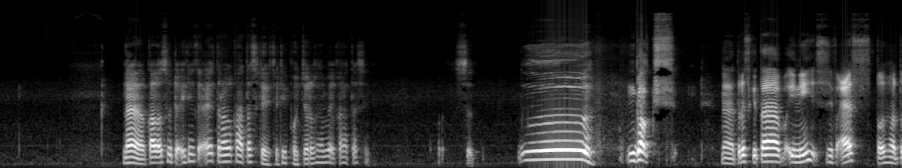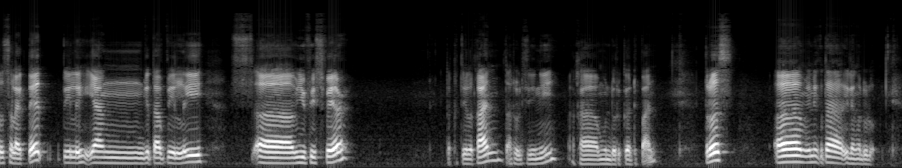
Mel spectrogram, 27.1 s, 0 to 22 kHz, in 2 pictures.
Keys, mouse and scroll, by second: 26.6 click.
